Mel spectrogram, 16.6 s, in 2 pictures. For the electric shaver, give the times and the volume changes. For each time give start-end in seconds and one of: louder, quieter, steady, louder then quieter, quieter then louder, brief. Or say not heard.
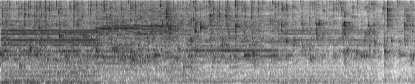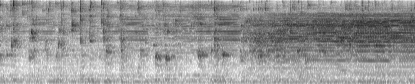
0.0-16.5 quieter then louder.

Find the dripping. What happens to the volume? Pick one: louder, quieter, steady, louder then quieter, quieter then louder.
quieter.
